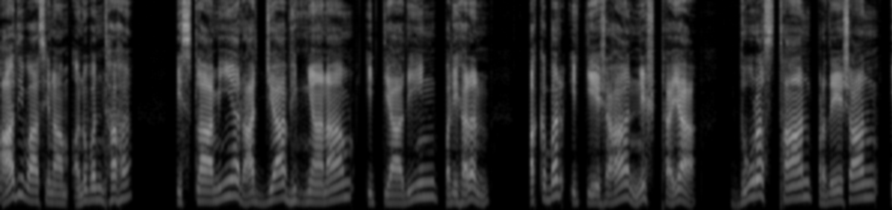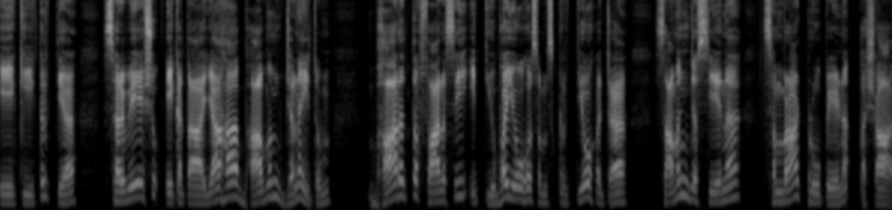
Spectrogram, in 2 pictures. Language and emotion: Sanskrit, neutral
